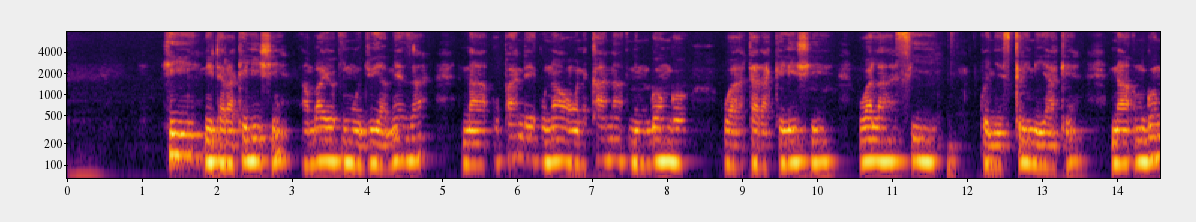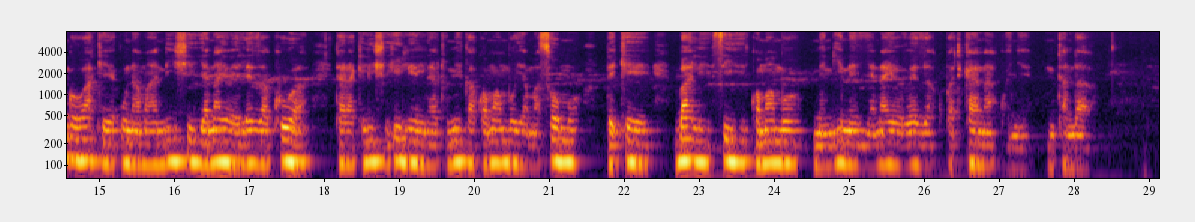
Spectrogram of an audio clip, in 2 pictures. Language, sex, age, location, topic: Swahili, male, 25-35, Nakuru, education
